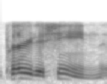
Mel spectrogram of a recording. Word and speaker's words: Prairie du Chien: Let's do the soldier from, what is it, Pierre Duchamp? – Oh, Prairie du Chien is how they pronounce it locally.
